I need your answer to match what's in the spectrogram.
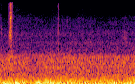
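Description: A car engine idles steadily with a constant low rumble, broken by a couple of faint clicks and no speech.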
